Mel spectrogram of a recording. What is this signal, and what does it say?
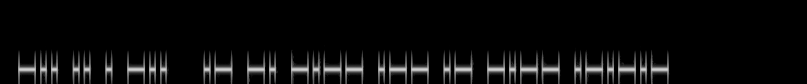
Morse code, heard as a keyed tone, about 22 wpm, 700 Hz. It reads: DIED ANYWAY.
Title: A Sound Of Thunder 22wpm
